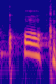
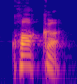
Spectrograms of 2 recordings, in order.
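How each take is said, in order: First: It is said in a light, friendly voice. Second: It is said in a deep, gruff voice. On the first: Everything is normal today. "todo dia você chega e fala, oi Coca" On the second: Something is wrong today. "Fala grosso"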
